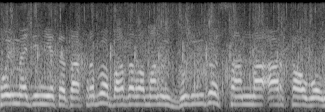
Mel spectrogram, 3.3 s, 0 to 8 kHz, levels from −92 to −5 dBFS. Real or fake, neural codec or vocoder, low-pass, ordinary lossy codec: real; none; 7.2 kHz; none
